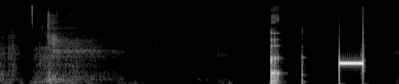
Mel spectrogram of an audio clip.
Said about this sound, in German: Ich muss ihn nochmal aufstoßen.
